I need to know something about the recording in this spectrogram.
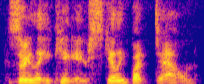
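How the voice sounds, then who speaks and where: A woman puts on a sardonic older male creature from a cartoonish tale. His tone is gravelly and dry as he needles his younger brothers. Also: fairly low pitch, fast talker, mellow, lightly acted. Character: sardonic older turtle brother, easily alarmed.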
